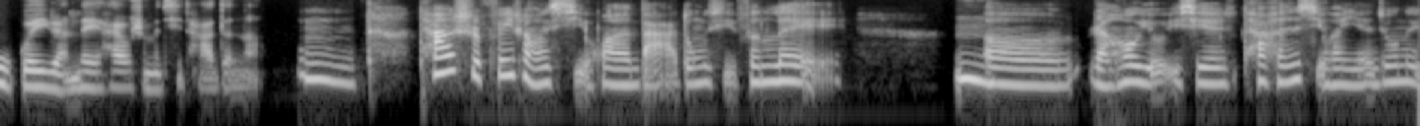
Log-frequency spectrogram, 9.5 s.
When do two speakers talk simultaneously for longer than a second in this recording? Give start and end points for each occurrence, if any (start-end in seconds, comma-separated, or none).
none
